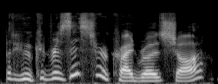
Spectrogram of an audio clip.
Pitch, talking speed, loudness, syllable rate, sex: 215 Hz, 220 wpm, -16 LUFS, 4.6 syllables/s, female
